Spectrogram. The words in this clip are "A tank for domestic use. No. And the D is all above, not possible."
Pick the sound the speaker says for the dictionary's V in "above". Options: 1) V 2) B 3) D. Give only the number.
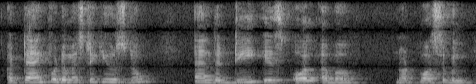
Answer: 1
